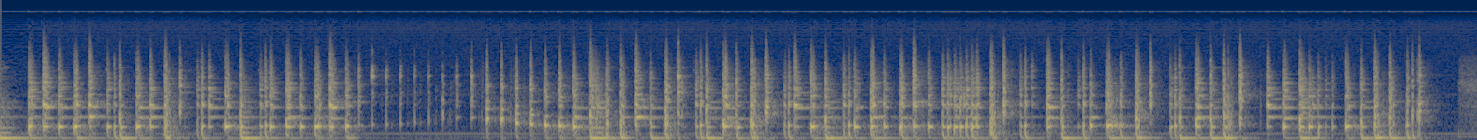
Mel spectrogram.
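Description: Darbuka, a clay goblet drum with a goat-skin head, played by hand in a fast rhythm. Deep low strokes alternate with rapid sharp high strokes and quick rolls, thinning out briefly about four seconds in and densest near ten seconds.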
